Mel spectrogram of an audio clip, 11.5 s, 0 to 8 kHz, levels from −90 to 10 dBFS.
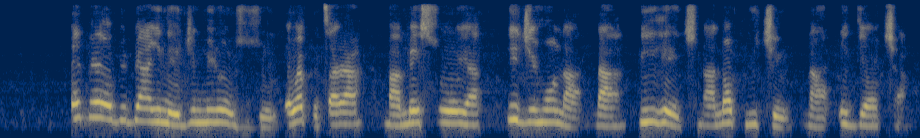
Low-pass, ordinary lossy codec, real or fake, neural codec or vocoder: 7.2 kHz; MP3, 64 kbps; fake; codec, 24 kHz, 6 kbps, HILCodec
